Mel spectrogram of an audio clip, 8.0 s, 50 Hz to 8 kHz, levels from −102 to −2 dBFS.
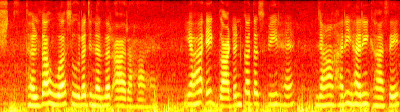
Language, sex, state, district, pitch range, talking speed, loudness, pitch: Hindi, female, Madhya Pradesh, Dhar, 225-260 Hz, 125 wpm, -16 LUFS, 245 Hz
